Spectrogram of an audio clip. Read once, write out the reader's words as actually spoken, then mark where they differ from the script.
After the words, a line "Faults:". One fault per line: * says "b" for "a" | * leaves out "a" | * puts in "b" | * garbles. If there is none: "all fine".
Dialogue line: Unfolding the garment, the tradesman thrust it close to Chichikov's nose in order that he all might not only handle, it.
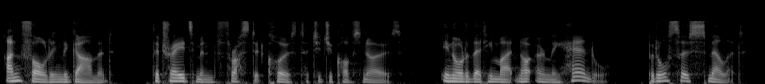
Unfolding the garment, the tradesman thrust it close to Chichikov's nose in order that he might not only handle, but also smell it.
Faults:
* leaves out "all"
* puts in "but also smell"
